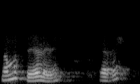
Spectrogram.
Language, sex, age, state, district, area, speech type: Kannada, male, 18-30, Karnataka, Bellary, rural, conversation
